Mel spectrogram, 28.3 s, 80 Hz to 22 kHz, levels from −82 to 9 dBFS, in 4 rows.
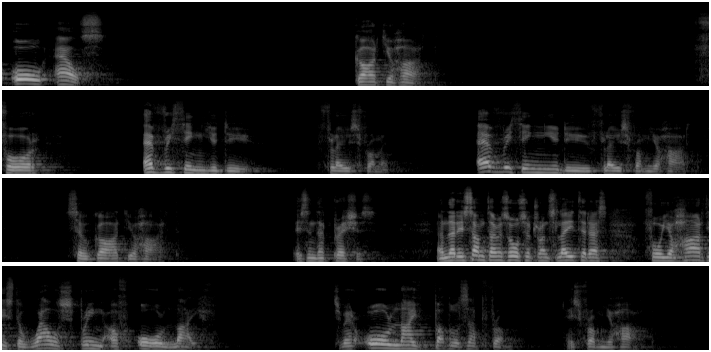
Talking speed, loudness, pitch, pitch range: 110 wpm, -36 LUFS, 145 Hz, 130-170 Hz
